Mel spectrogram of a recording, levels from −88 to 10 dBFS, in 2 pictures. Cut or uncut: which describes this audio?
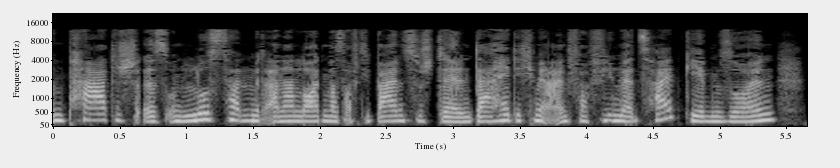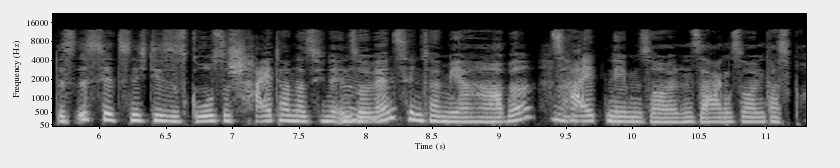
cut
